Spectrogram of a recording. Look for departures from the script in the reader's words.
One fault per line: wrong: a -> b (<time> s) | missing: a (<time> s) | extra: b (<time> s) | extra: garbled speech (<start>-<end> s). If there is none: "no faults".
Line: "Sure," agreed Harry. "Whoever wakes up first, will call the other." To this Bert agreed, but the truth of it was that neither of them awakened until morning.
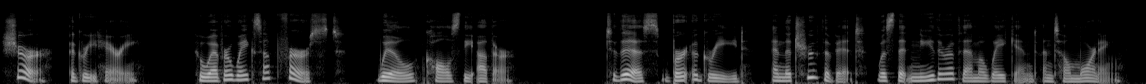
wrong: call -> calls (4.2 s)
wrong: but -> and (7.7 s)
